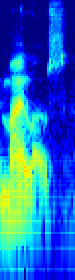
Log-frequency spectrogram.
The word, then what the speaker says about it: Milos: than me but um I asked his mother how do you pronounce your son's name she said Milos so let's go with Milos okay how is he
